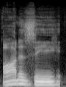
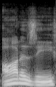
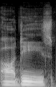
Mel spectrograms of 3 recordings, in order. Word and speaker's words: Audeze: this video I'm going to be reviewing the Odyssey lcd2 headphones as you can see here many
